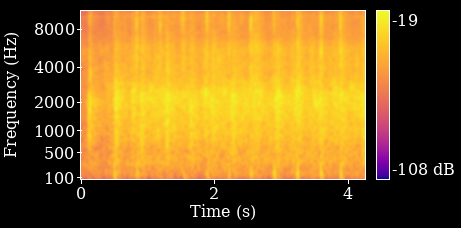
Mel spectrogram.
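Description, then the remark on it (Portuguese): An audience claps for Jesus during a healing sermon, applauding steadily: a dense wash of many hands clapping, with a few sharper, louder claps standing out at a roughly regular beat throughout. “E se você crer que você está curado, como aquela mulher foi curada, que o caminho da doença saiu e que entrou o caminho da saúde, bata palmas para Jesus.”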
